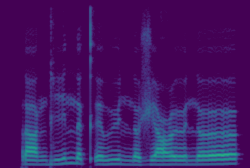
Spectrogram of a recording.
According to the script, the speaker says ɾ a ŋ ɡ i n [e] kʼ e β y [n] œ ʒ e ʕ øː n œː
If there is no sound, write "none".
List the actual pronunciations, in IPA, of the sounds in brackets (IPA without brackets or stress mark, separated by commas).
ɛ, n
